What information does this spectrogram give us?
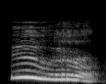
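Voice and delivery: loud nostalgic sigh; heavy sigh. Real, not acted. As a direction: let out a long heavy sigh. Nostalgic pause.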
